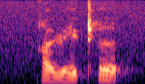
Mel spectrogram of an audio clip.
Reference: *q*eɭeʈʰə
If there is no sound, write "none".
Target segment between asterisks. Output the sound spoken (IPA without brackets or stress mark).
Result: q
